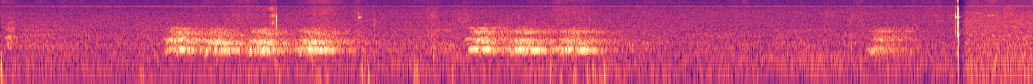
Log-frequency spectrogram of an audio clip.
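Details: Clarence, a Basset Hound picked up as a stray and now a shelter dog up for adoption, gives two groups of drawn-out, tonal bays around two and five seconds, then one short bay near the end, over a steady low hiss.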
